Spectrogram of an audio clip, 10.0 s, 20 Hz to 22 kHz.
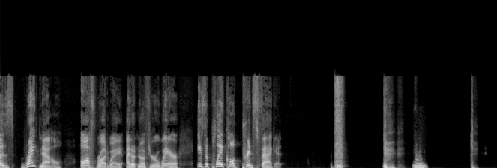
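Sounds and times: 
speech: 0:00.0 - 0:05.7, 0:06.6 - 0:07.0, 0:07.7 - 0:08.6
woman coughing on her vape: 0:07.6 - 0:08.1.

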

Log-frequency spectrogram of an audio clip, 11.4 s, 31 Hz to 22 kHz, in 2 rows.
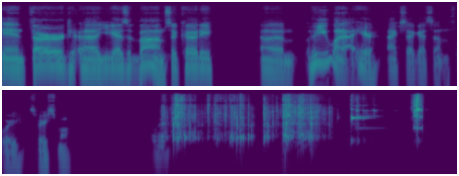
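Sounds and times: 
speech: 0:00.0 - 0:06.6, 0:07.6 - 0:08.0
ice cubes clinking in a glass: 0:07.6 - 0:11.0.

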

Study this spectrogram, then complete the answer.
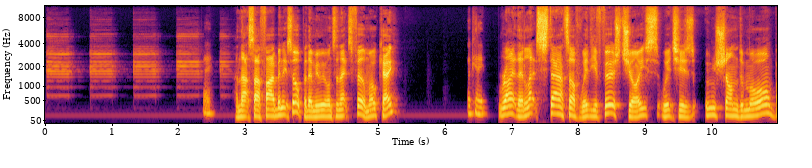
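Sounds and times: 
timer alarm with shrill electronic beeps: 0:00.0 - 0:03.2
speech: 0:02.4 - 0:05.4, 0:06.3 - 0:10.9.

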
